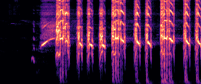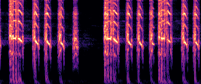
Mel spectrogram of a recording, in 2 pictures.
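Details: Male grey francolin giving loud, harsh, squawking calls in a fast rhythmic series, roughly twenty-five notes over five seconds with one brief pause midway, each note sharp and grating.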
